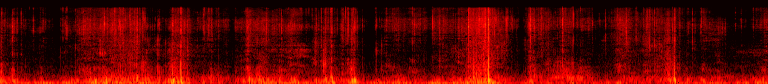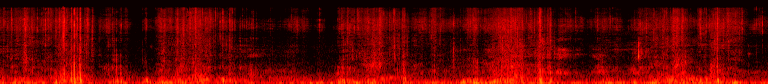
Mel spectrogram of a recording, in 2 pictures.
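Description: Fingertips and nails scratch and brush across the sequins of a large, soft, filled pillow covered in red and silver sequins. The result is a steady, dense, crinkly rustle with bright, tearing-like scrapes over a soft, low rumble. A few sharper swipes stand out, especially near the middle.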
